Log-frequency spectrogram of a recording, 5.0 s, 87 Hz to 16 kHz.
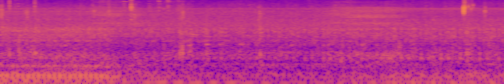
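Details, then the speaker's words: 1997 Ford Powerstroke diesel with hard starting, after about 20–25 minutes running and on the road: a heavy low rumble with an uneven pulse around three a second. It runs a bit better but still rough, then runs perfectly after hard highway acceleration; cause unknown. "can hear it it sounds a little bit better but it's still not perfect"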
